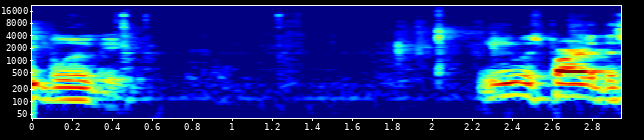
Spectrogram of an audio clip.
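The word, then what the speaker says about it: Bluege: is Ozzie blue ghee I think that's a pronounce his name as he blew ghee he was part of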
